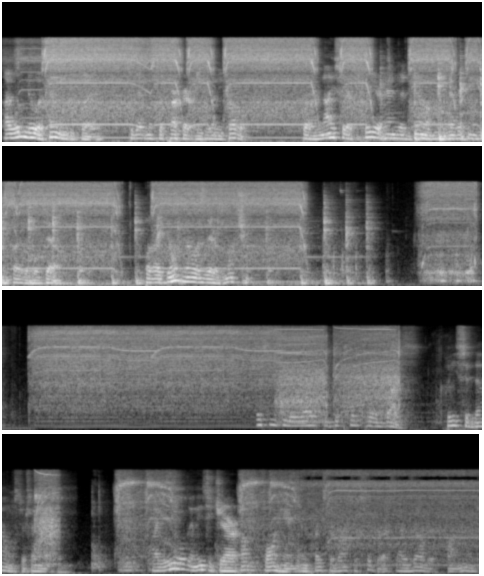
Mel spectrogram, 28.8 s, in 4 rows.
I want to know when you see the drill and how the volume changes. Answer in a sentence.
The drill can be heard from 0.0 to 28.7 s, getting quieter.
